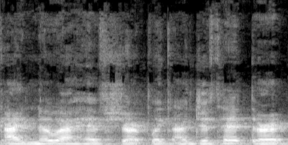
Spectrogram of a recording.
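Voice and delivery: ordinary talk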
